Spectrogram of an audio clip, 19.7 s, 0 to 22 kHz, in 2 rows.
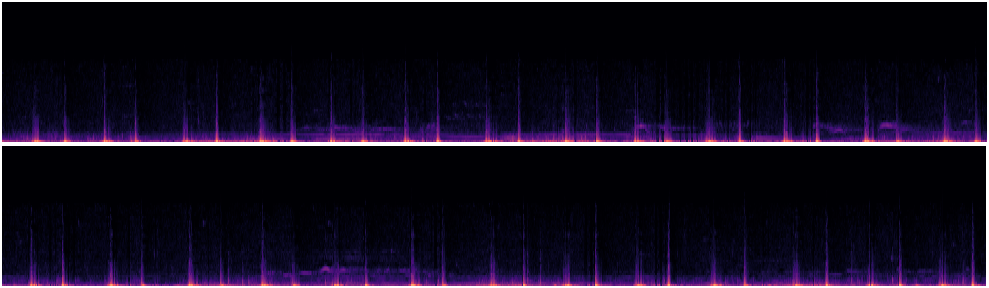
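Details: ASMR heartbeat-and-breathing compilation recording: loud, regular paired low thumps at roughly 80 beats a minute with faint background tones; steady heartbeat.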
